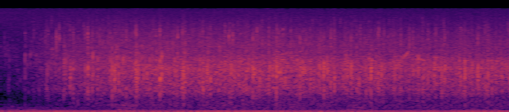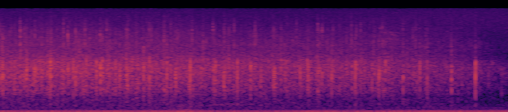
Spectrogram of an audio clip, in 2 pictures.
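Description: Large audience clapping in sustained, dense applause, easing off slightly near the end.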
